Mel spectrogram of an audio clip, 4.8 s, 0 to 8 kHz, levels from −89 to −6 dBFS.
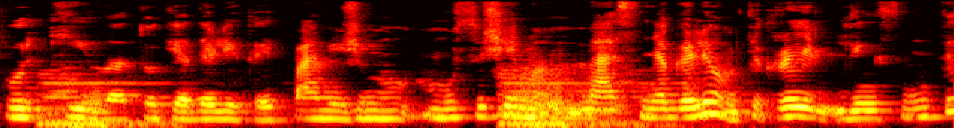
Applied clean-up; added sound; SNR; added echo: classical method log-MMSE.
